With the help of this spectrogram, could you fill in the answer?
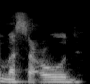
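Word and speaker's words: مسعود: Like the word, the name Mas'ud. Yeah. In colloquial, it's like Masood, Masood. It's actually Mas'ud.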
